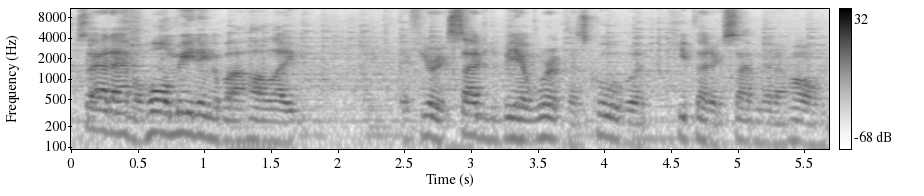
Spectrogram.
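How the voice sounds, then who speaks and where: A man's voice: medium pitch, steady tone, quick pace, reverberant, music in the background, rough recording. A man co-hosting a podcast, casually telling rambling, crude workplace stories. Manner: rambling crude anecdotes, acts out quoted voices. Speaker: podcast co-host. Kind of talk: casual storytelling chat.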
